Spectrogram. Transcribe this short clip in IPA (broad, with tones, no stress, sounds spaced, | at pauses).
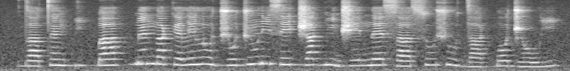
d a˨ t ɛ̃˧ ɡ͡b i˧ ɡ͡b a˦ | ɡ͡b ɛ̃˦ n a˦ k ɛ˧ l e˦ l o˦˨ d͡ʒ o˧ d͡ʒ ũ˦ ɾ i˦ s e˦ d͡ʒ a˦ ɡ͡b ĩ˦˨ d͡ʒ e˧ n ɛ˦ s a˧ s u˦ ʃ u˦˨ d a˨ ɡ͡b ɔ˧ d͡ʒ ɔ̃˨ w i˨˦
